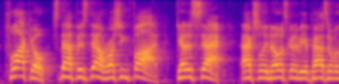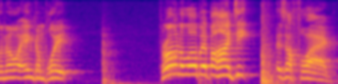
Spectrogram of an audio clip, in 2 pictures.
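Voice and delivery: energetic football commentary; live play-by-play. Acted. Streamer calling a Bengals drive, live play-by-play. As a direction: call the play as it unfolds.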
